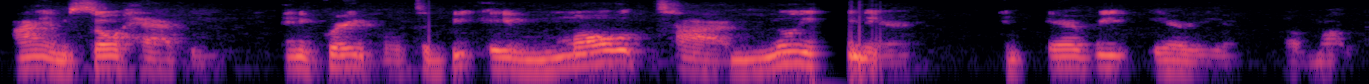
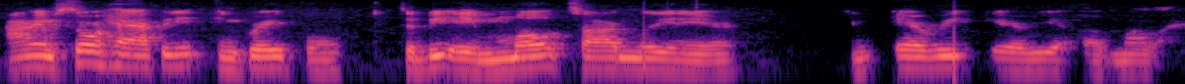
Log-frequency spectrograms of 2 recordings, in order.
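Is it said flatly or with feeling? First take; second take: with feeling; flatly. First: It is said with strong, heartfelt feeling. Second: It is said in a plain, flat way.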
